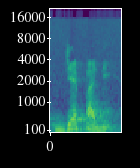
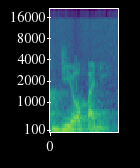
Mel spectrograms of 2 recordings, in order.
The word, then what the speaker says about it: jeopardy: Thomas Kam of ner you say Jeopardy not geopy Jeopardy that o is silent Jeopardy jeopardize not geopy and not geopad Belinda NAA of kaka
